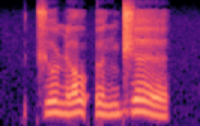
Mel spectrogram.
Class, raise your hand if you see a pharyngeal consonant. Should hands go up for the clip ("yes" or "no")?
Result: no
